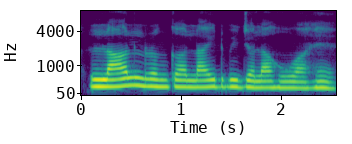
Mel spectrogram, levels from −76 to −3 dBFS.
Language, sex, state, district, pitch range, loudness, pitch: Hindi, female, Arunachal Pradesh, Lower Dibang Valley, 185-210 Hz, -14 LUFS, 200 Hz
